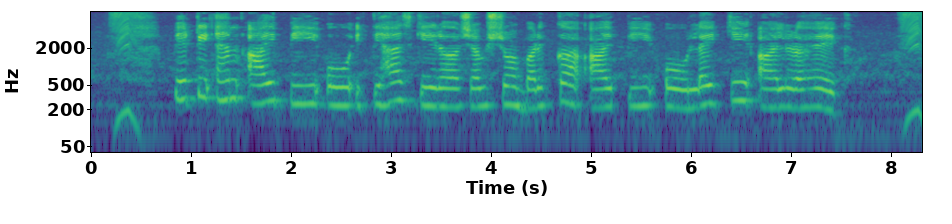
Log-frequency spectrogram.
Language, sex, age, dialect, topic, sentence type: Maithili, female, 25-30, Bajjika, banking, statement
